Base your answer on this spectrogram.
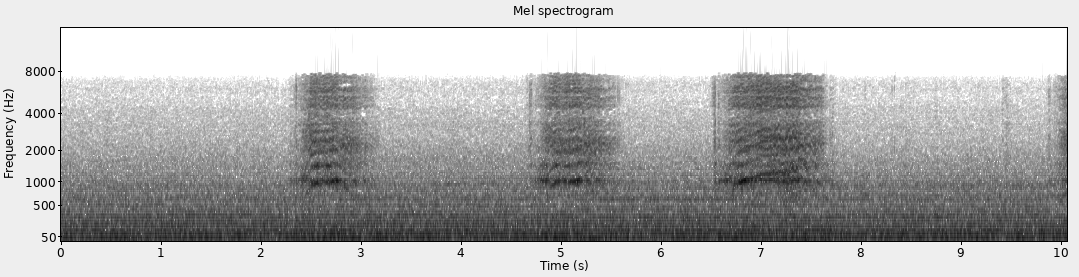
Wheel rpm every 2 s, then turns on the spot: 0, 30, 30, 50, 10.
none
